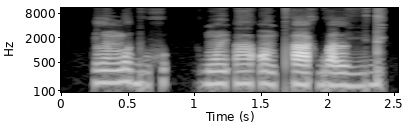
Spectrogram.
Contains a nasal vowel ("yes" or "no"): yes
